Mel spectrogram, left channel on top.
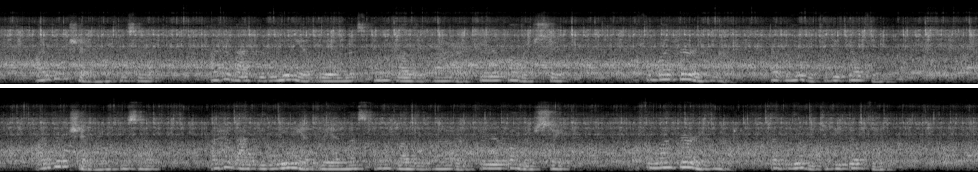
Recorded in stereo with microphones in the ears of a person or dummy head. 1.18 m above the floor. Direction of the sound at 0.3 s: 80° left.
